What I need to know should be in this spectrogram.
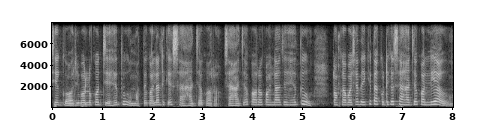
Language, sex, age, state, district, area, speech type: Odia, female, 45-60, Odisha, Nayagarh, rural, spontaneous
